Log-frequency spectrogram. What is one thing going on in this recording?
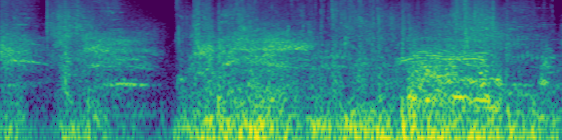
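Fiery magic blasts roar and crackle in bursts.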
